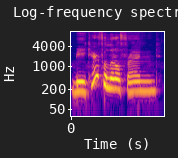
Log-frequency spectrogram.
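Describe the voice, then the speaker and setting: Woman doing a gentle, low-pitched fatherly woodcarver. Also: sing-song, moderate pace. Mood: tender. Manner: gentle, reassuring. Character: kind, fatherly old male woodcarver.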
